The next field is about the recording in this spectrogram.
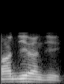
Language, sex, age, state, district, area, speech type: Punjabi, male, 18-30, Punjab, Shaheed Bhagat Singh Nagar, urban, conversation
